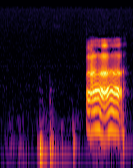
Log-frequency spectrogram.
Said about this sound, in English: Well, that's sheep. Never mind. Well, goats sort of make that noise too. Goats more sort of bleat.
